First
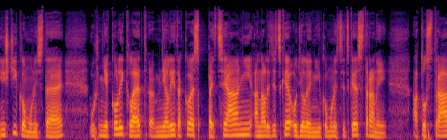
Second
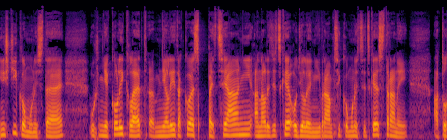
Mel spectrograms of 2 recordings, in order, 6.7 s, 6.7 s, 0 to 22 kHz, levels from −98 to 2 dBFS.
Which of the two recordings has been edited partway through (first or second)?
first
